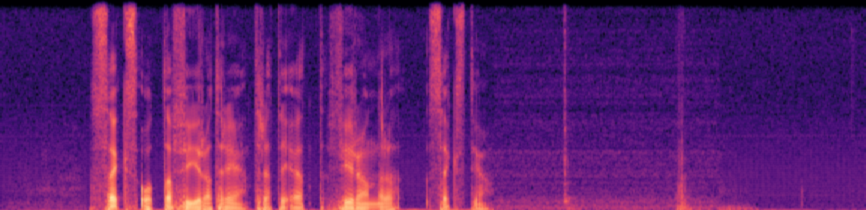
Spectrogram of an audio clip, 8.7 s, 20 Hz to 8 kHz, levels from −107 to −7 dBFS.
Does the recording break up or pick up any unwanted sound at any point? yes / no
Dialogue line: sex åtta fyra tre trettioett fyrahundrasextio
yes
